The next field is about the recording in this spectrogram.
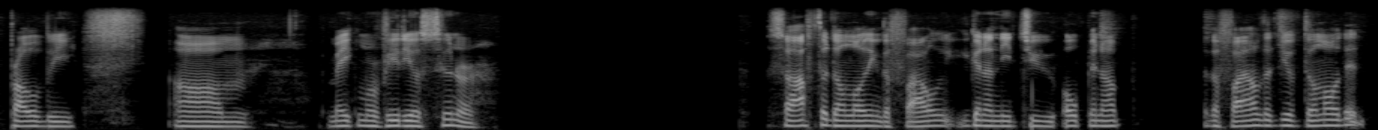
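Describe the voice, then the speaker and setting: A man narrating a casual step-by-step software tutorial, with somewhat halting phrasing. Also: medium pitch, smooth, dry recording, dull audio. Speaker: tutorial host. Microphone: cheap desktop microphone with software processing.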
